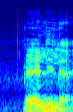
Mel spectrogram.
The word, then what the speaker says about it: Lille: Also ich gehe mal noch ins Weiter, noch mal kurz zum Ille zurück. Lille, Entschuldigung, jetzt habe ich es auch noch falsch gesagt.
